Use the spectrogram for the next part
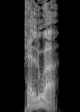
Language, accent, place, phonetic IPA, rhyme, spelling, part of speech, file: German, Germany, Berlin, [tɛˈluːɐ̯], -uːɐ̯, Tellur, noun, De-Tellur.ogg
- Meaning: tellurium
